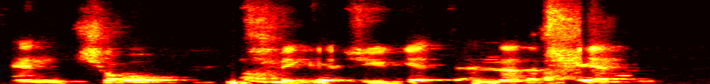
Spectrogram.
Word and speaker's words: Angkor: And yeah, the two boards over there, one says Angkor, which in Cambodia is pronounced Anchor, because you get another beer.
